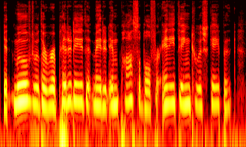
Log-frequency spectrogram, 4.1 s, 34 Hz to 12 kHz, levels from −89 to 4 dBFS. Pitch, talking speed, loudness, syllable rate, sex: 185 Hz, 205 wpm, -18 LUFS, 6.7 syllables/s, male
